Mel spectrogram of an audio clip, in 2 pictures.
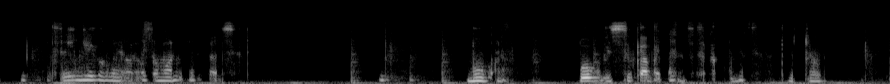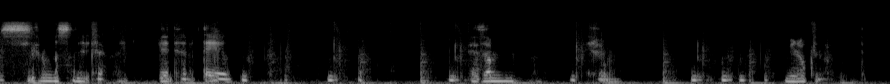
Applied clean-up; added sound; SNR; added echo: neural diffusion model UNIVERSE++.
